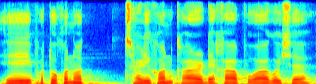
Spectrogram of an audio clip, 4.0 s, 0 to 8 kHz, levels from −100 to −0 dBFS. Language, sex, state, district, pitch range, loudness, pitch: Assamese, male, Assam, Sonitpur, 120-125 Hz, -16 LUFS, 125 Hz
